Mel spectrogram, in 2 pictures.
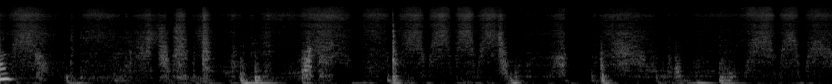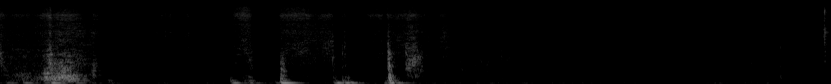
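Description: A disinfecting wipe rubbed back and forth across the bottom of an empty drawer: a run of irregular scrubbing strokes that thins out and stops about three seconds before the end.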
